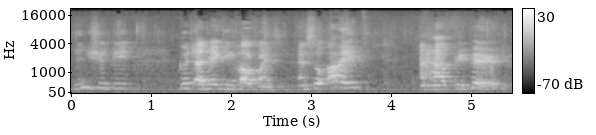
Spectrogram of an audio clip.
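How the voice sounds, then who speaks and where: A male university lecturer giving a classroom lecture, speaking slowly and deliberately with careful enunciation and frequent restarts. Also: sits high, animated, fairly bright tone. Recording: echoey classroom from far off, faint background noise.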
